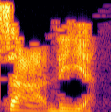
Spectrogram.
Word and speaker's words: Sa'diyah: Some people pronounce it Sa'diyah. It should be pronounced Sa'diyah.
